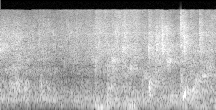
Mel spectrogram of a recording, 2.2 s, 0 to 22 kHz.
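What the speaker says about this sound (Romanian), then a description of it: "Uite pompa noastră cât apă scoate." Water pours and splashes steadily from a submersible pump lifting it out of a 17 m deep well, a close, continuous gushing with no talking.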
